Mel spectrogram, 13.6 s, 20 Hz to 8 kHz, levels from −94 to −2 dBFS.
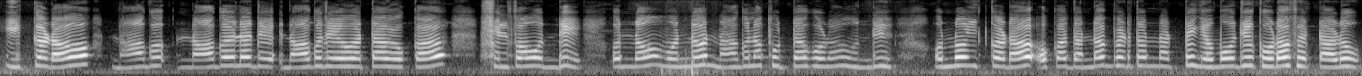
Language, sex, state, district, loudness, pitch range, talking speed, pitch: Telugu, female, Telangana, Nalgonda, -19 LUFS, 280-320 Hz, 80 wpm, 300 Hz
